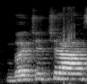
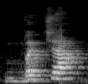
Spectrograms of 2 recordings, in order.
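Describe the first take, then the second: First: A short vowel separates the two ch sounds. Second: The ch is held as one doubled consonant. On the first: The speaker calls it wrong. "नहीं बोलना है" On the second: The speaker calls it right. "जैसे हमने कहा"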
